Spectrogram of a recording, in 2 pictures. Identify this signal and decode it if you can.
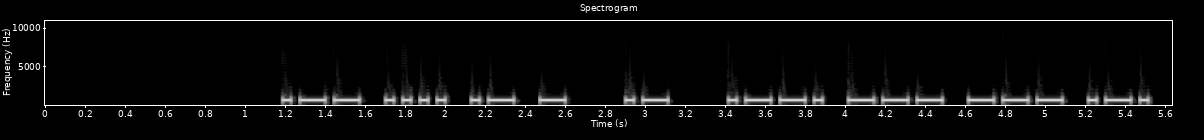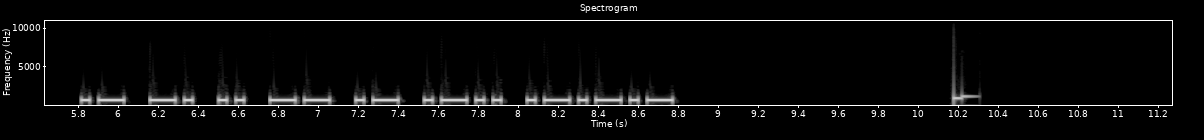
Morse code, heard as a keyed tone, about 28 wpm, 700 Hz. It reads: WHAT A POOR ANIMAL.
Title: Sentences from Top 1000 Words - Review Part 1 - 28wpm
